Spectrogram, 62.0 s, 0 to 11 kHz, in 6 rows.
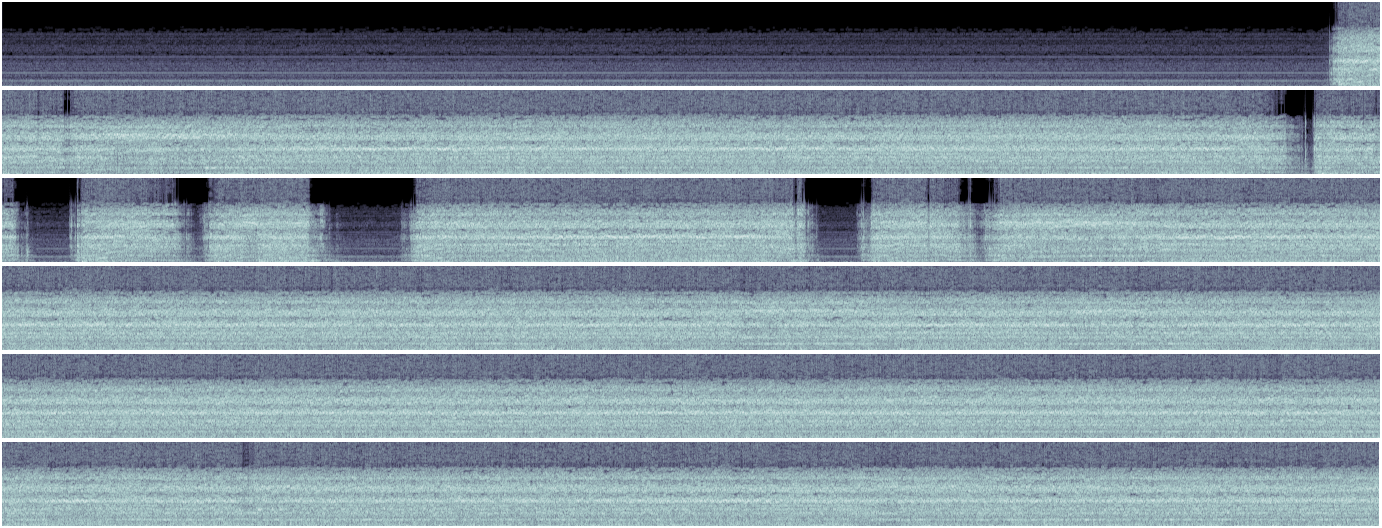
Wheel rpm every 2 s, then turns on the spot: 0, 0, 0, 0, 20, 160, 220, 230, 230, 180, 50, 80, 200, 80, 180, 230, 230, 230, 230, 220, 230, 230, 230, 230, 230, 230, 220, 230, 230, 230, 230.
none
